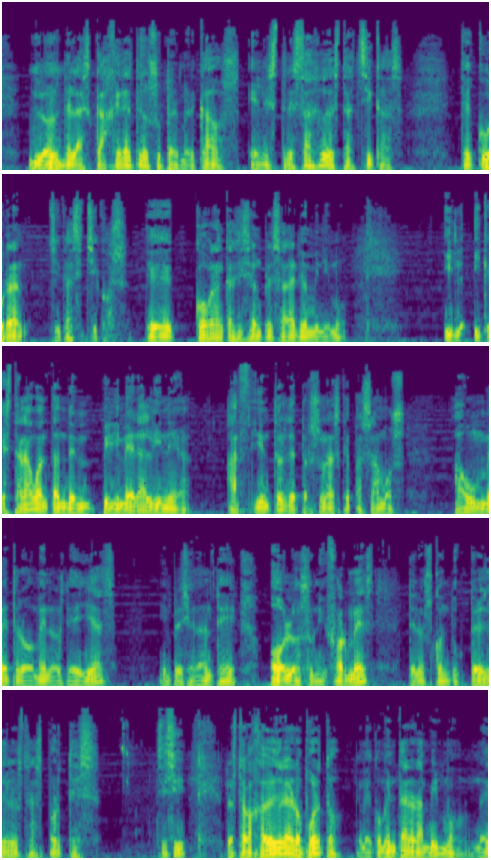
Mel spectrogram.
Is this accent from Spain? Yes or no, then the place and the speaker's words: yes; Cádiz, Andalusia, Spain; Yo creo que este tío es de CAI. Es de mi CAI.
